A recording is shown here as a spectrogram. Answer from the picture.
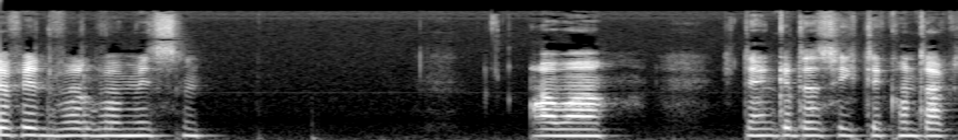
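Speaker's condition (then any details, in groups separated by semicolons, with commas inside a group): Spasticity from birth; multiple sclerosis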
